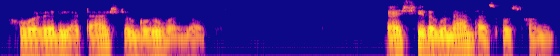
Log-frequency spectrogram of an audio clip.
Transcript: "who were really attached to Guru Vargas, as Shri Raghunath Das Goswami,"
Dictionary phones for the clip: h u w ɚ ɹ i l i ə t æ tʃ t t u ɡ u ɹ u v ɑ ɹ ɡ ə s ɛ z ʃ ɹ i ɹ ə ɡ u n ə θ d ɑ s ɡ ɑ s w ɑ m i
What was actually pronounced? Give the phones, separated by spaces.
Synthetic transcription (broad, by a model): h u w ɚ ɹ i l i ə t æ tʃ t t u ɡ u ɹ u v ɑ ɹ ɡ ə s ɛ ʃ i ɹ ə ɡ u n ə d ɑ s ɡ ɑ s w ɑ m i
